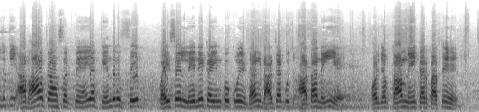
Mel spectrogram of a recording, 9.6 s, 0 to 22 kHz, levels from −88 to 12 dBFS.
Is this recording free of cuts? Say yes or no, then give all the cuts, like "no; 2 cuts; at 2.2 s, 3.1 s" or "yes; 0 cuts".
yes; 0 cuts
